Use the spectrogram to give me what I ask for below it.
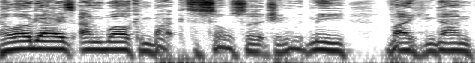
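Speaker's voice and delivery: voice almost gone, barely any voice left. Host welcoming listeners back to the show, voice almost gone. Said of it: "As you can probably hear by my voice, I have completely lost it".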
